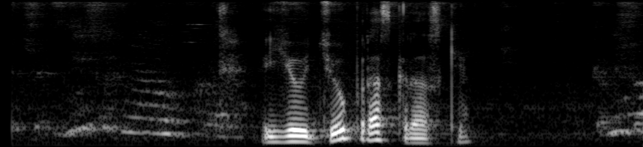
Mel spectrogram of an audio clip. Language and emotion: Russian, positive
